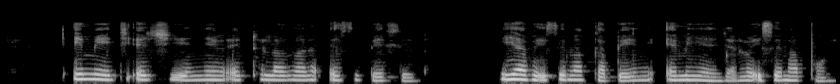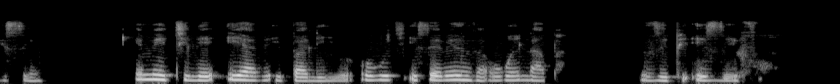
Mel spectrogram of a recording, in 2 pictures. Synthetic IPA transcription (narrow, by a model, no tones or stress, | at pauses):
imitʰiʔet͡ʃʼijɛnɛjɔ̰ʔɛtʰɔlaɣalaesib̥ʱɛɮɛla | ijaβɛisɛmaɡ̥ʱab̥ʱeniemiɲɛnd͡ʒʱalɔʔḭsɛmab̥ʱuɣisini | imitʰilɛijaβɛʔib̥ʱaliwɛ̰uɣutʰiisɛβɛnd͡zʱauɣwɛlapʰḁ | zipʰiʔiziːfɔ̥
